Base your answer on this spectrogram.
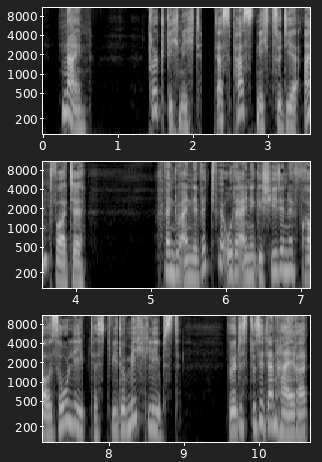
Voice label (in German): Hoerbuch; Die Aussteigerin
